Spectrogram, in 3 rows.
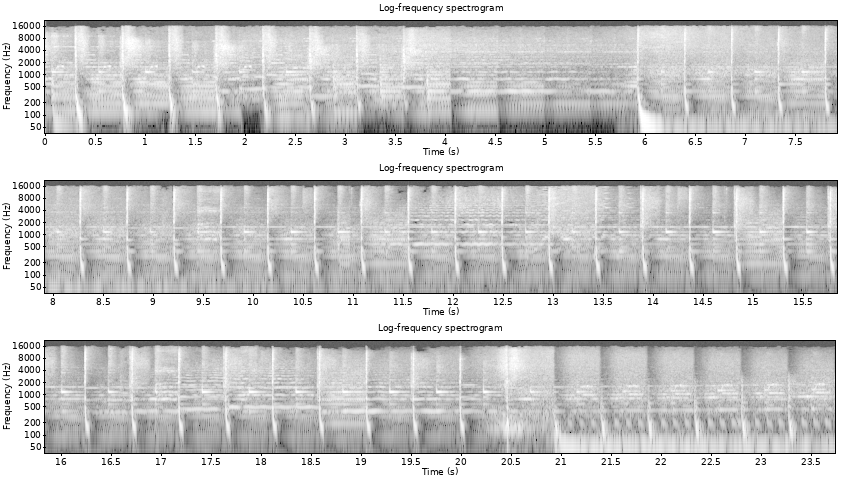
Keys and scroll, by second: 0.4 s, 5.7 s, 13.4 s, 17.1 s.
